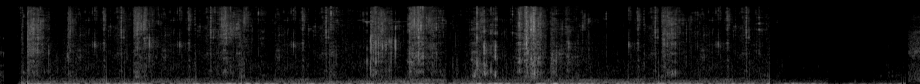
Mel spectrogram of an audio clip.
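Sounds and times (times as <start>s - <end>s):
animal walking through dry leaves: 0.2s - 8.3s.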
